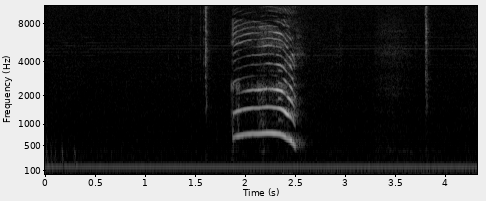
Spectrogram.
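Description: Scissors snipping through mustache hair, two faint clicks. Between them, about two seconds in, a short high-pitched wail holds its pitch and then falls away at the end.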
